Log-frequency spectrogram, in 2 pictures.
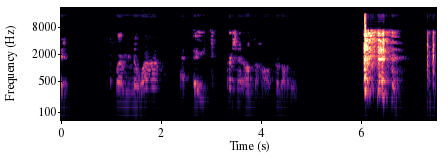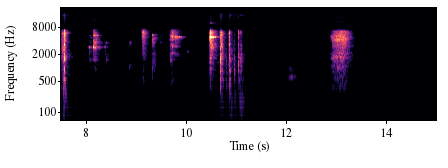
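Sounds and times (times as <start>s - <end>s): man coughing: 6.1s - 6.8s.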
